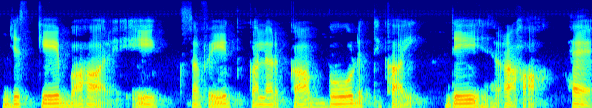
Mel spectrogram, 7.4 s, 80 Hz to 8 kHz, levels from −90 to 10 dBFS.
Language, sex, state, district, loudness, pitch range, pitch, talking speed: Hindi, male, Madhya Pradesh, Umaria, -21 LUFS, 100-105 Hz, 105 Hz, 90 wpm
